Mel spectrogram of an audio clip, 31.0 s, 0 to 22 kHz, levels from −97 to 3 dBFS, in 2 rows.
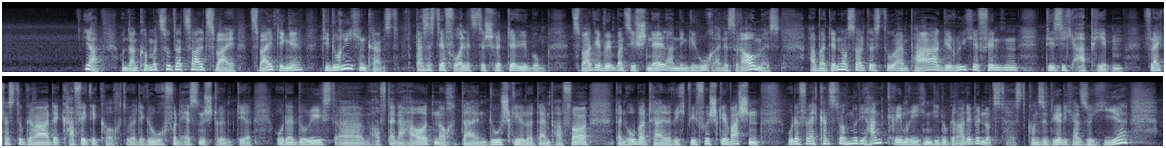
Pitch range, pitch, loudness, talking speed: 95-125 Hz, 110 Hz, -19 LUFS, 180 wpm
